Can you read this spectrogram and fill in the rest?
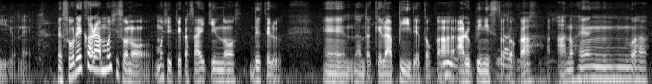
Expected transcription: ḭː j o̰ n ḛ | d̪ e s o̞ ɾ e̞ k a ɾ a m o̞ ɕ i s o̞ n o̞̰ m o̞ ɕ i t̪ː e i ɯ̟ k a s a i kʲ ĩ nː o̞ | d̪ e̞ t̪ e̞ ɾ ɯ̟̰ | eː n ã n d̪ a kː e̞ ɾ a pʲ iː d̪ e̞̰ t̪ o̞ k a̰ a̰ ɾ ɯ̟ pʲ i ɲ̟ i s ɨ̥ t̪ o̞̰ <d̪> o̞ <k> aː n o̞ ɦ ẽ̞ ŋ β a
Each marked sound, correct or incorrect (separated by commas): incorrect, correct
